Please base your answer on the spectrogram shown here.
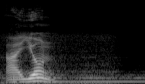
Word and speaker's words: Aion: Y Salakia no puse la pronunciación, pero vamos a escucharla para ver. Strong's G165, Ion. Ok, so Aion.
